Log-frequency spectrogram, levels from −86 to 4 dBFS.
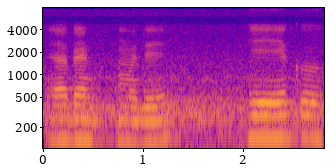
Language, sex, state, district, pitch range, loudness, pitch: Marathi, male, Maharashtra, Chandrapur, 125-140 Hz, -25 LUFS, 130 Hz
